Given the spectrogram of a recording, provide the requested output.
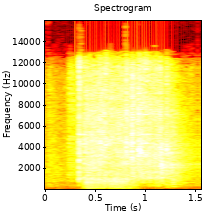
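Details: John Deere BC1600 two-stroke weed trimmer, Zama H46 carb, after sitting a couple of years, first start on premixed fuel: brief raspy burst about a second then dies; starts then stalls, carb to be removed again.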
